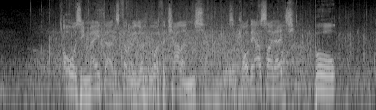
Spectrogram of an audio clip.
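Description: A crowd of spectators cheers and applauds.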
